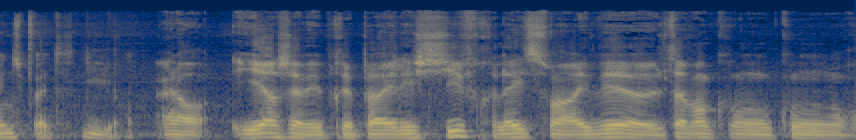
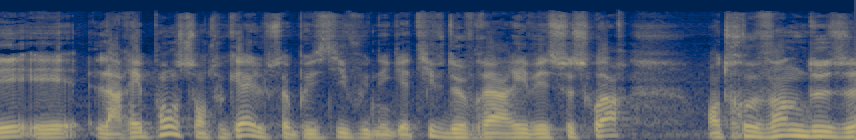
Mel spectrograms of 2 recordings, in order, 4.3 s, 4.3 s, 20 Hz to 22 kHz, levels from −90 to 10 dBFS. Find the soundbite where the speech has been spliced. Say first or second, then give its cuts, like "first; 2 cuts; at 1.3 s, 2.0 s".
first; 1 cut; at 3.3 s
